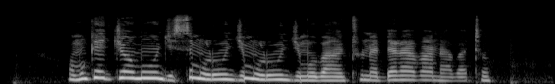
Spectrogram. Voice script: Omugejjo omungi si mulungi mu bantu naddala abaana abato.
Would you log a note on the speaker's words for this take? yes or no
yes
